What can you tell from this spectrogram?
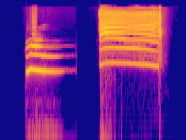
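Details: A female kitten gives two clear, drawn-out meows, the second higher and longer.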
